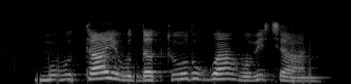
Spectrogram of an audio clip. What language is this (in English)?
Kinyarwanda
